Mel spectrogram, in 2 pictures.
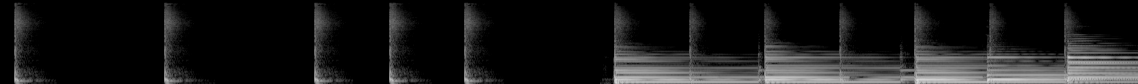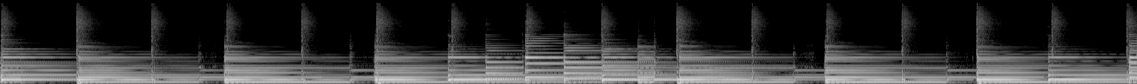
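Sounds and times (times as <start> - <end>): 
slow rhythm: 6.1 - 22.7.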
